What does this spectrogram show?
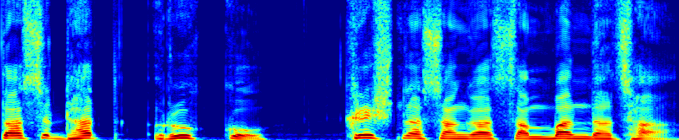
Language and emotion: Nepali, neutral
